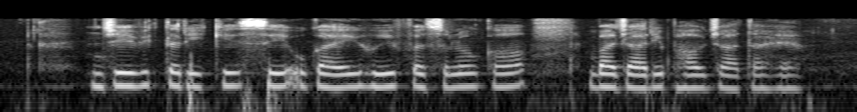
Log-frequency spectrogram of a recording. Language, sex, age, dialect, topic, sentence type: Hindi, female, 25-30, Marwari Dhudhari, agriculture, statement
